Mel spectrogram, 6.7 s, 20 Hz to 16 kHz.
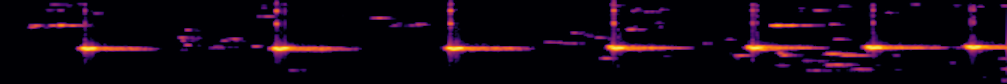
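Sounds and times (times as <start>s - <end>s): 
tinamou whistled call: 1.8s - 2.3s, 3.0s - 6.7s.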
